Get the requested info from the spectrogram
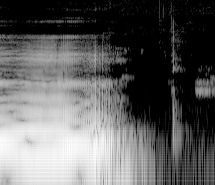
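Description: A man's voice holding one long, level hum-like filler sound at a steady low pitch. It fades out about a second in, followed by a faint tick near the end.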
